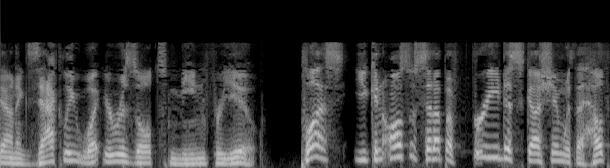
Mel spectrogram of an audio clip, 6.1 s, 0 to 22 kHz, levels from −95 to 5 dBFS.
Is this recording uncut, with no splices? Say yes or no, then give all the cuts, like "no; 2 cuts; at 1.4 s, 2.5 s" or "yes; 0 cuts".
yes; 0 cuts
